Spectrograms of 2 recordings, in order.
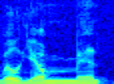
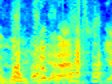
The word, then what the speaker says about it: Willamette: Like it took me forever and a day to say Willamette without saying Williamette. – Yeah. Willamette. Yes. Because that's exactly how it should be.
